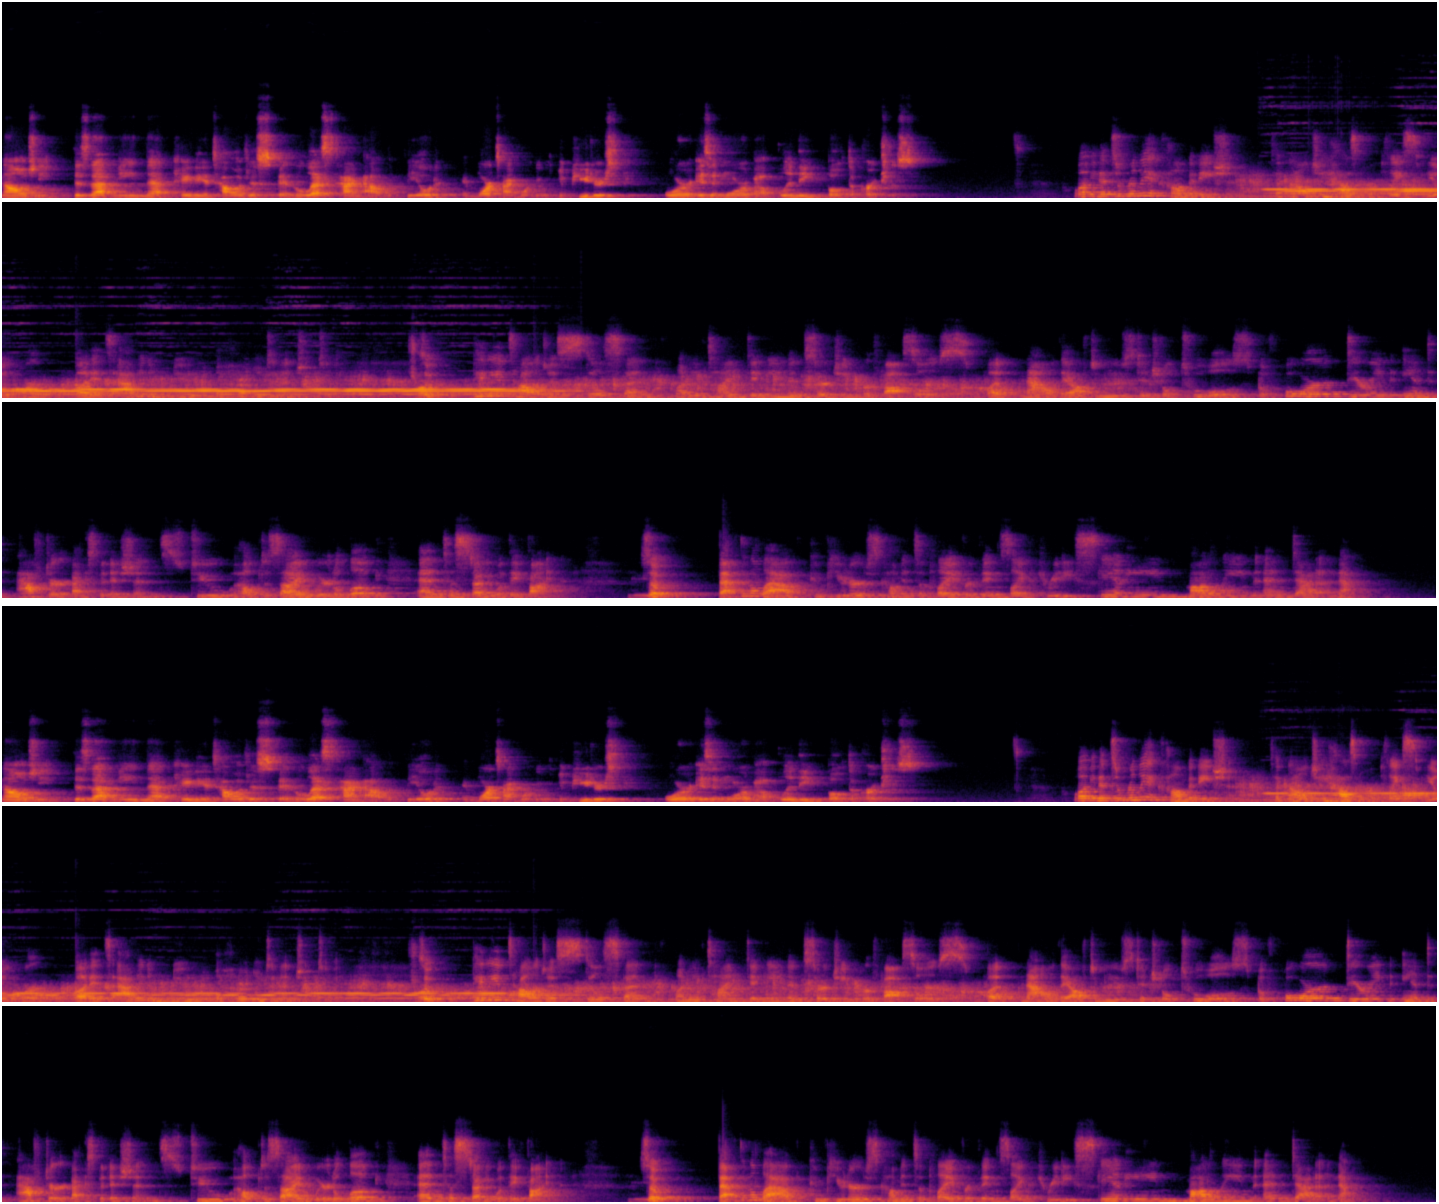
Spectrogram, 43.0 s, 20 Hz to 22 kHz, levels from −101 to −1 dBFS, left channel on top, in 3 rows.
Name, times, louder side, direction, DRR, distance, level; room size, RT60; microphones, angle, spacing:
voice 1, 0.0-6.2 6.6-9.1 18.5-18.6 35.0-35.2, left 2 dB, 20° left, 4 dB, 0.4 m, -34 dB
voice 2, 10.7-14.8 15.1-18.1 18.5-18.7 19.1-20.8 21.1-28.6 28.9-34.1 35.1-35.3 35.9-42.2, right 2 dB, 75° right, 2 dB, 0.7 m, -37 dB
sound 1, 12.0-25.9, right 1 dB, 20° right, 0.8 m, -44 dB
sound 2, 12.6-20.1, left 6 dB, 75° left, 0.5 m, -33 dB
2.7 x 2.5 x 4.2 m, 1.0 s
head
